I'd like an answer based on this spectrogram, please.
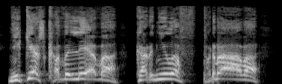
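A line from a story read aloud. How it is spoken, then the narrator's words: Shout. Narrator (Russian): закричала Сташа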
